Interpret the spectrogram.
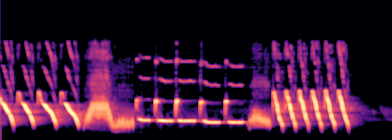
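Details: Canary song used to train another canary to sing: repeated steeply falling whistled notes, a buzzy burst, then a run of steady high whistled notes, before another series of quick descending sweeps.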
